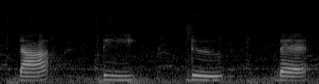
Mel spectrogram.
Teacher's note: r sound is like a mix between an l and an R resulting in a D sound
